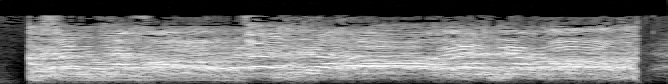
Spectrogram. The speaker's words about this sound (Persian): سه روز پس از این فریادها برای انتقام حمله به کرمان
